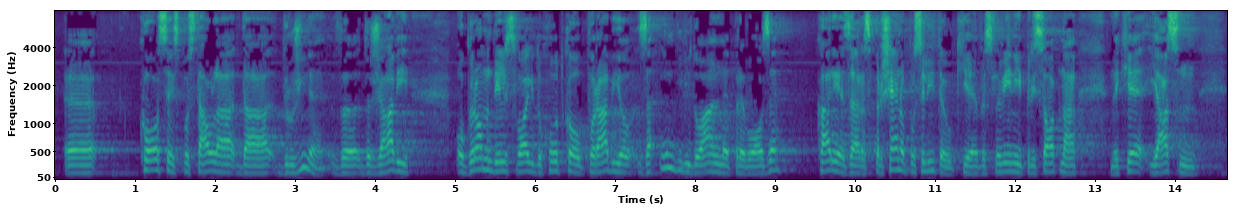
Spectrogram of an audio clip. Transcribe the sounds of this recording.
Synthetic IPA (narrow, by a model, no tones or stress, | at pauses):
kʰɔsɛispɔst̪aːwlad̪ad̪ɾuʒiːnɛʋəd̪əɾʒaːʋi | ɔɡɾɔmənd̪eːlsʋɔːjiɣd̪ɔxoːt̪kɔwpɔɾaːbijɔzaʔind̪iʋid̪uaːlnɛpɾɛʋɔːzɛ | kaɾjɛzaɾaspɾɛʃɛːnɔpɔsɛliːt̪ɛwkʰijɛʋəslɔʋeːniːpɾisɔːt̪nanɛkjɛjaːsən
